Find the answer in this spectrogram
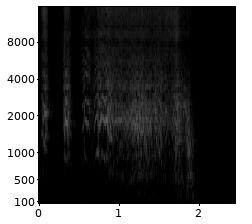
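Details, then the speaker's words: Dog with breathing problems that struggles to breathe, lying on the bed with its owner: two short hissing snorts, then a long harsh, squeaky rasp of air; noisy, labored breathing. "Voilà les bruits qu'il fait parce qu'il arrive pas bien à respirer, et ça le rassure d'être avec moi quoi."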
